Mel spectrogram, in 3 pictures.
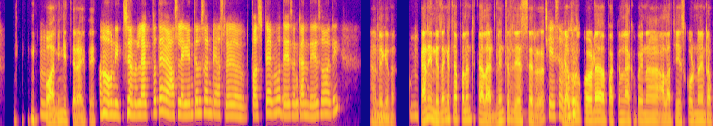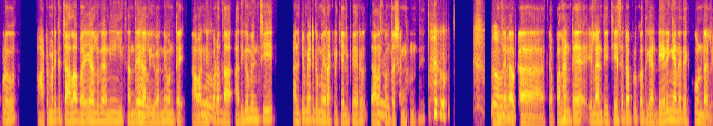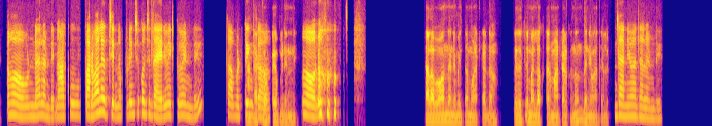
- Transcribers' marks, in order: giggle; in English: "వార్నింగ్"; tapping; in English: "ఫస్ట్ టైమ్"; in English: "అడ్‌వెంచర్"; chuckle; in English: "ఆటోమేటిక్‌గా"; in English: "అల్టిమేట్‌గా"; chuckle; in English: "డేరింగ్"; giggle
- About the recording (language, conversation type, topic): Telugu, podcast, నువ్వు ఒంటరిగా చేసిన మొదటి ప్రయాణం గురించి చెప్పగలవా?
